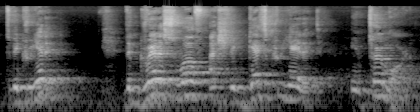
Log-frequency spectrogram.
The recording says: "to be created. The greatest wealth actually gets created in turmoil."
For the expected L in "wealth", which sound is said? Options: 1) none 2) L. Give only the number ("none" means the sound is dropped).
2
